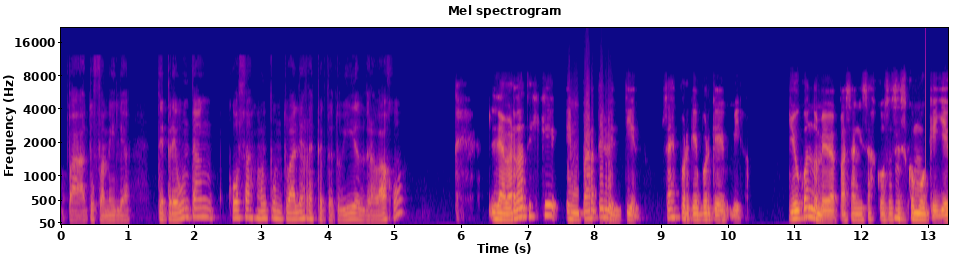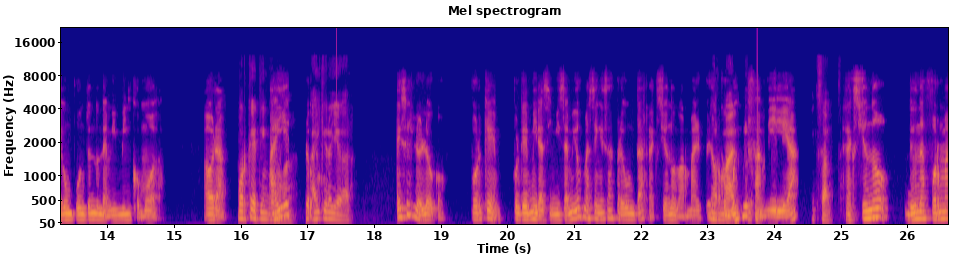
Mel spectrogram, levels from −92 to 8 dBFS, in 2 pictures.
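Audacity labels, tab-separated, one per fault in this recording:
7.590000	8.520000	clipped -21.5 dBFS
12.960000	12.960000	pop -12 dBFS
17.430000	17.430000	pop -11 dBFS
23.740000	23.740000	pop -7 dBFS

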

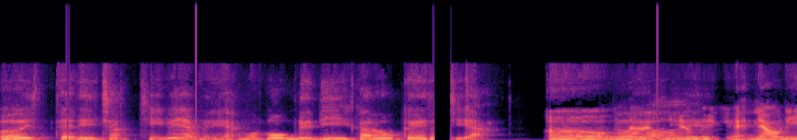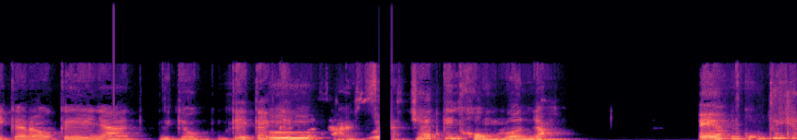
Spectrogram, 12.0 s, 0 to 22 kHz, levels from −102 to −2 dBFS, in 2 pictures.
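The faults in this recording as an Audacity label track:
0.500000	0.520000	dropout 17 ms
1.470000	1.470000	pop -13 dBFS
3.250000	3.380000	dropout 132 ms
4.930000	4.930000	pop -16 dBFS
6.830000	6.830000	pop -19 dBFS
8.820000	8.910000	dropout 95 ms

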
